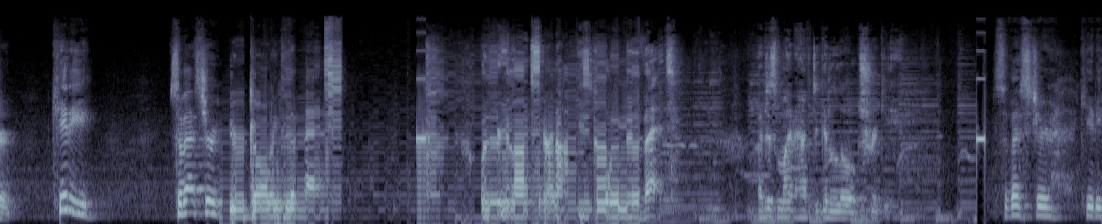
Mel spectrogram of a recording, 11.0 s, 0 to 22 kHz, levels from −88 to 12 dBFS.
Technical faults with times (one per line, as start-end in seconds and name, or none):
2.21-6.40 robotic sound from repeated short buffers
